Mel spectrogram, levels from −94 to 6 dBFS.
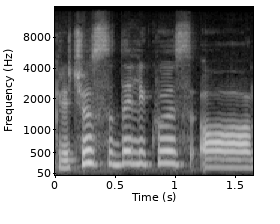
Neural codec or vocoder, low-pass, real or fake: none; 14.4 kHz; real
